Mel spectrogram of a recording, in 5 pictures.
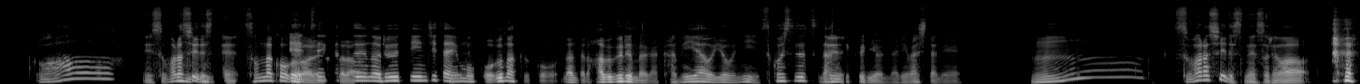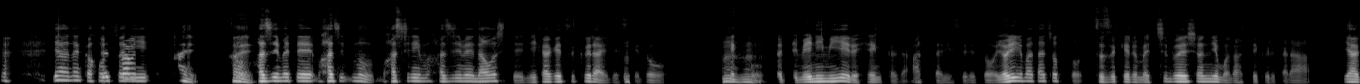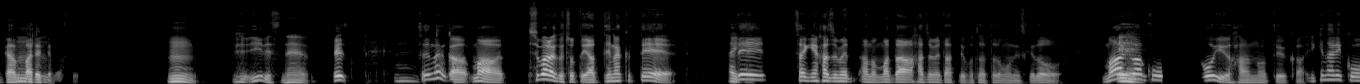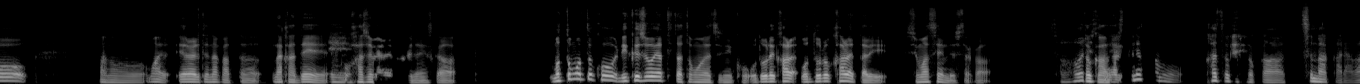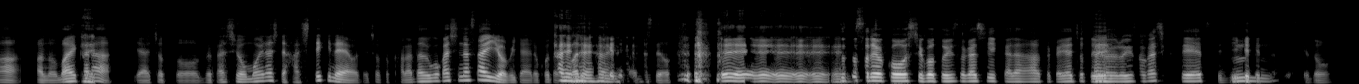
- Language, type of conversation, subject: Japanese, podcast, それを始めてから、生活はどのように変わりましたか？
- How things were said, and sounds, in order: other noise; laugh; other background noise; "モチベーション" said as "メチベーション"; tapping; laugh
